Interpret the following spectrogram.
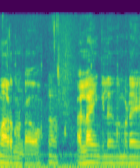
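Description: A man talking inside a car cabin, over a low steady rumble.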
